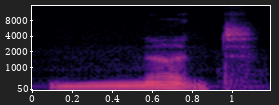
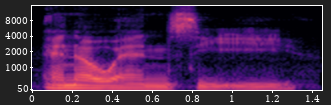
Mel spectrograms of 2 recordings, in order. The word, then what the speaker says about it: nonce: Nunt. It's Nonce. Oh, N-O-N. What is it? Nonce. Wait, what? Could you spell it?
